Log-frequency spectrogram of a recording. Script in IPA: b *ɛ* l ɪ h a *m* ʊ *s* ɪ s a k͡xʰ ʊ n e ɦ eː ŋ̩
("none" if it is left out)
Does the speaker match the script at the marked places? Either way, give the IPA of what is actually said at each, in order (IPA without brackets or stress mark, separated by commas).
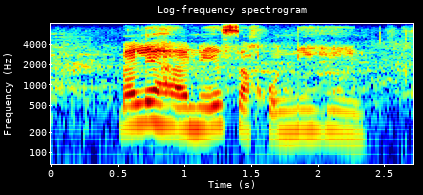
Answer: a, n, none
